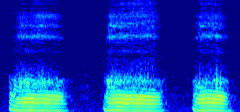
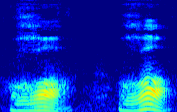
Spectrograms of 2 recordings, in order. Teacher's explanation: حرف غین رو میبینید مثل قاف محکم نیست، شدت نداره، رخوت داره، غ غ غ، منتها رخوت با تفخیم، غا غا ب راه.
